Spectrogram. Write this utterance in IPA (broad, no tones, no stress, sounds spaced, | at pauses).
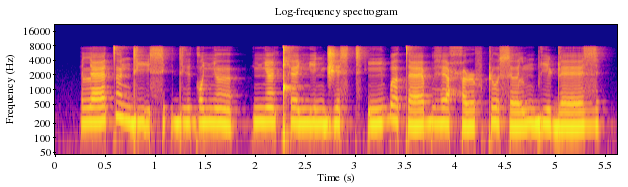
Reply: l æ t̪ ə̃ n d i s | dʱ ɪ ɡ ɔ ɲ ə̃ | ɲ æ̃ ǃʰ ɛ ɲ i n d͡ʒ ɪ s t͡sʼ ĩ ɓ ʌ t̪ æ bʱ ɛ ħ ə˞ f ʈ ʊ s ə l m b i ɖ ɛ z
